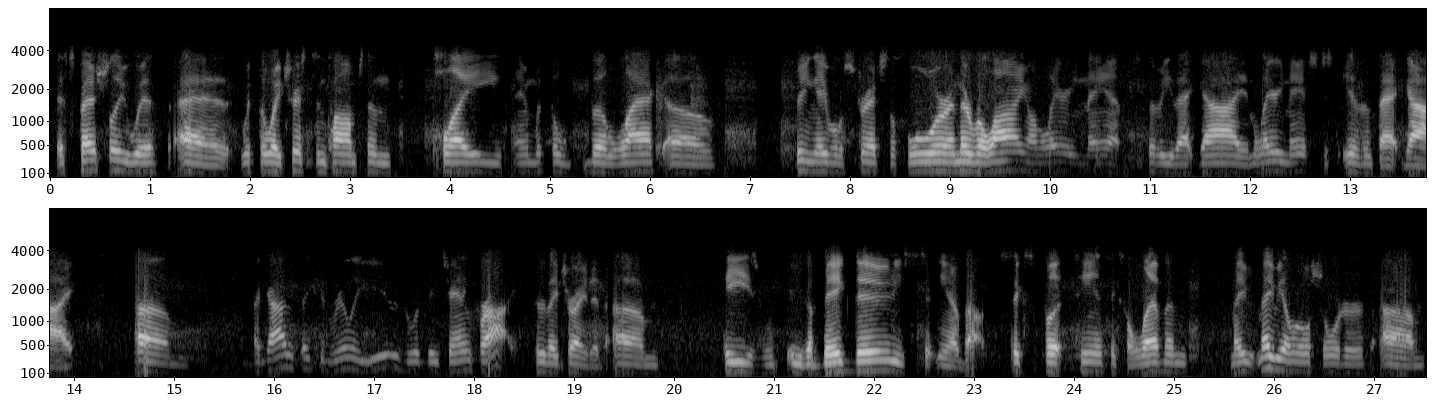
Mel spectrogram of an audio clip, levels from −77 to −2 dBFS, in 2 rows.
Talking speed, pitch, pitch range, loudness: 160 wpm, 115 Hz, 110-120 Hz, -30 LUFS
